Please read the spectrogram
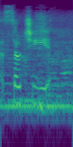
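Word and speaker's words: Xochi: It's spelled Sochi, X like X-ray, O-C-H-I.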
